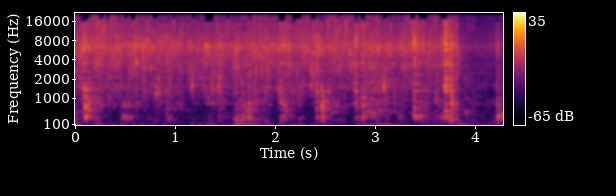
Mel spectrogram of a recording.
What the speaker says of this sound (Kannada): ಸ್ವಲ್ಪ ಗೋಡಂಬಿ, ಶೇಂಗಾ ಬ್ರೌನ್ ಕಲರ್ ಬರುವವರೆಗೂ ಬಾಡಿಸಿಕೊಳ್ಳಬೇಕು.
